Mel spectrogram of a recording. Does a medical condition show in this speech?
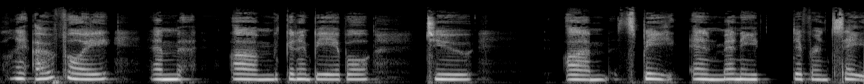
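Yes: traumatic brain injury; head-on vehicle collision.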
